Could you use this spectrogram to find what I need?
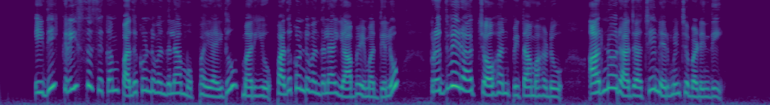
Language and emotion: Telugu, neutral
